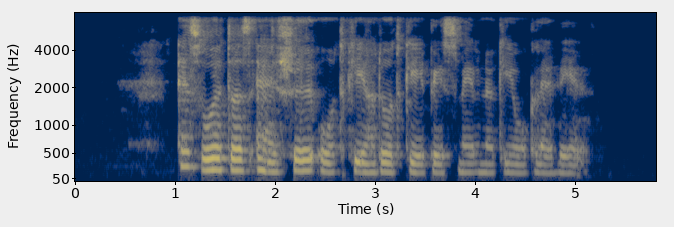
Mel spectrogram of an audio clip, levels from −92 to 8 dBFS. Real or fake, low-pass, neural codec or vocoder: fake; 7.2 kHz; vocoder, 44.1 kHz, 128 mel bands, Pupu-Vocoder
